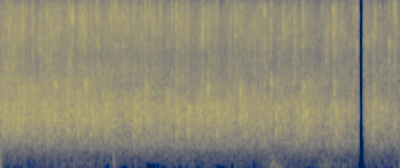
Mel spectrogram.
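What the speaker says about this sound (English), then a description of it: "this is where you give us a big round of applause again" A large audience at an international financial markets conference claps in a dense, sustained round of applause, loud and even from start to finish with a brief dip near the end.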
